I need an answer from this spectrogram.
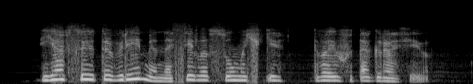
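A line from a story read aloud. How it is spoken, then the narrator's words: Sleepy whisper. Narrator (Russian): сонным голосом прошептала Клодия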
